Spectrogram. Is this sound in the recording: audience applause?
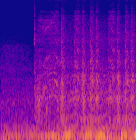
no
